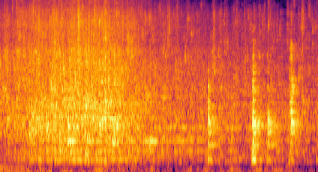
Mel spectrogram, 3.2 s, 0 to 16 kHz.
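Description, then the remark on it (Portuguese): A toilet flushes with a steady rush of water that gradually fades, then a few gurgles and hollow clunks as the bowl drains. No one speaks. “Afinal, se não fosse assim, a gente não ia usar uma descarga que libera 10 litros ou mais de água cada vez que você vai ao banheiro, né?”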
